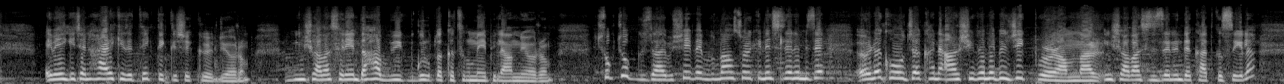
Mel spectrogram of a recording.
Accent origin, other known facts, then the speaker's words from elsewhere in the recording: Balıkesir, Turkey; ben aslen Balıkesirliyim ben. Yasin, biz otla büyümüş insanlarız.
